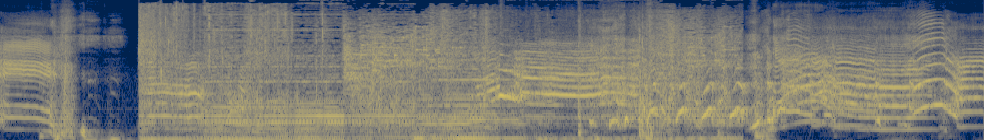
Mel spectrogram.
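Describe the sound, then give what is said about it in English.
A loud, shrill scream from a man in a movie clip rings out over a crash of shattering as he lands hard, followed by more high-pitched wailing and shrieks with harmonic warbles, intense throughout. “Yeah, and what's funny about that, listen to the scream, boy.”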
